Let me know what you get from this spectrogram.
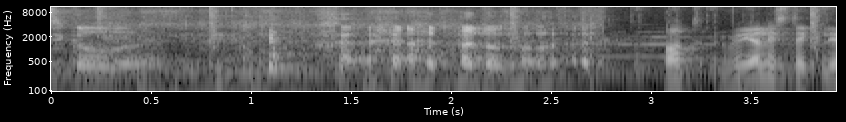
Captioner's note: laughter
